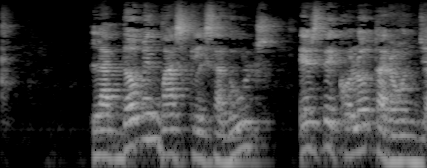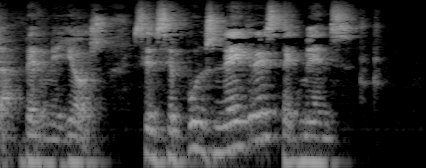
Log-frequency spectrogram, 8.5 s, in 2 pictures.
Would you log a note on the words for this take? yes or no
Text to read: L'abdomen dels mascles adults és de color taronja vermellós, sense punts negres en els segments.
yes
